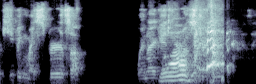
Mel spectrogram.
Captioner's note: laughter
